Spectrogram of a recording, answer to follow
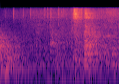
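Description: Footsteps and knocks on a hard floor, with two sharp clicks about one and a half seconds in.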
